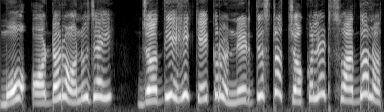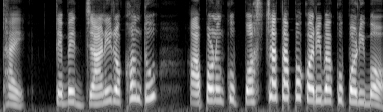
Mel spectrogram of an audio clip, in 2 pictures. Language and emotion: Odia, angry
